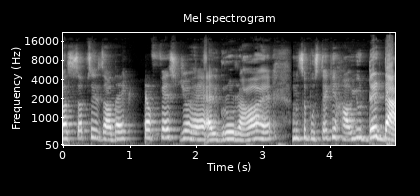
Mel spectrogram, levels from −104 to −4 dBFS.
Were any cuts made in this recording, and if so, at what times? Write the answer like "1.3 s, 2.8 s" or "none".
3.5 s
